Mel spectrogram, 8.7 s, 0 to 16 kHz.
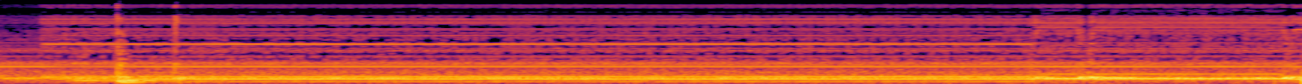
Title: Phrozen Sonic Mini 4k - Loud popping sound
